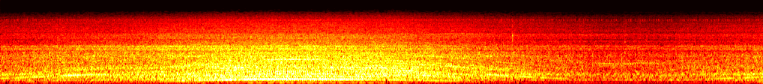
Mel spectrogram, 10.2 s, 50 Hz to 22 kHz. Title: Diesel like ticking noise BMW e46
